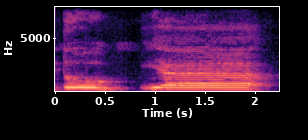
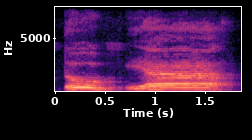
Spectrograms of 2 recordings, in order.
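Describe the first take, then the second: No difference in how they are said.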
